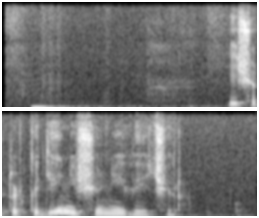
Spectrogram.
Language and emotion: Russian, neutral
